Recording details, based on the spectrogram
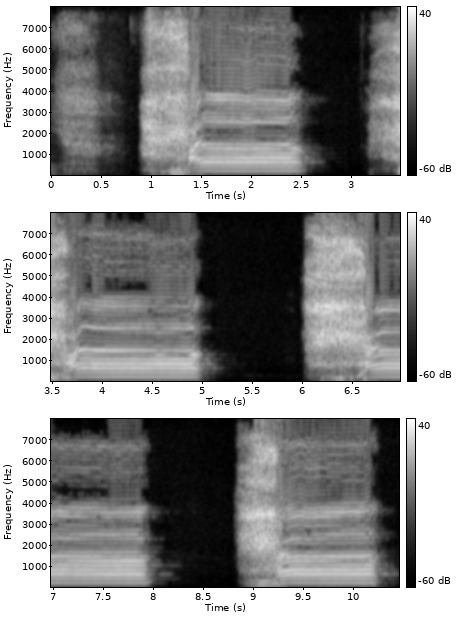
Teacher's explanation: এটা হবে গাঢ় করে উচ্চারণ, হলকের মধ্যখান, গলার মধ্যখান, কণ্ঠনালীর মাঝখান থেকে।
